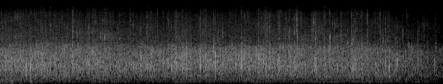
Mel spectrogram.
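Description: Steady, dense applause from a large audience welcoming a speaker, a continuous wash of clapping hands that holds strong throughout and begins to taper slightly at the very end.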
